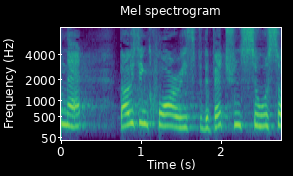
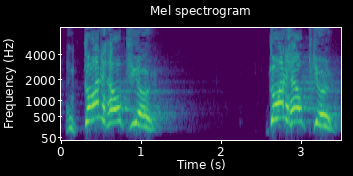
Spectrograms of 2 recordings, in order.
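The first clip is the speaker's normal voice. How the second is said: angry. Real, not acted. Senator warns government.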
